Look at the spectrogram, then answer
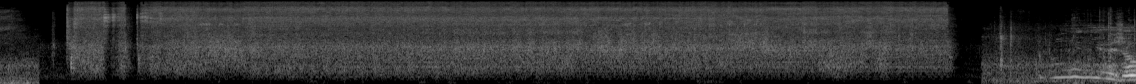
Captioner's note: shower sounds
